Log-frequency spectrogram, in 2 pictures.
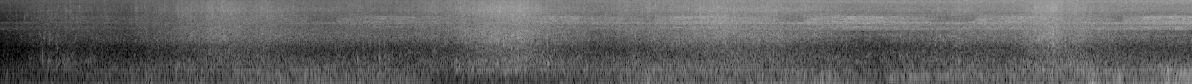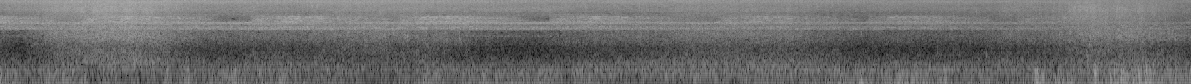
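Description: Rushing, surf-like noise that swells and ebbs every few seconds, with a faint high pulsing about every two seconds.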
